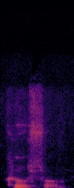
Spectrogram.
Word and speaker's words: Khufu: i'll spell it it's easy to write is khufu the pyramid of khufu that was the name of the pharaoh who had it built k h u f u kufu okay the pyramid of khufu is the great pyramid those two terms are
